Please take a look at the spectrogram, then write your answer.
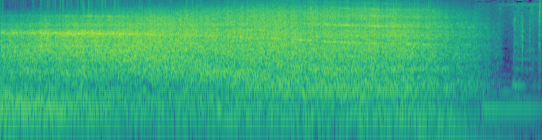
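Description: A large cargo airplane's engines roaring loud and steady, the broad rumble holding for several seconds before fading away at the end.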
